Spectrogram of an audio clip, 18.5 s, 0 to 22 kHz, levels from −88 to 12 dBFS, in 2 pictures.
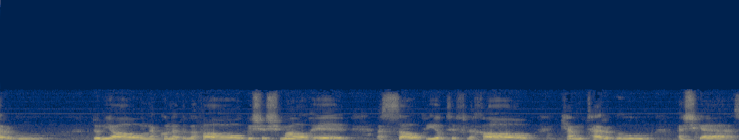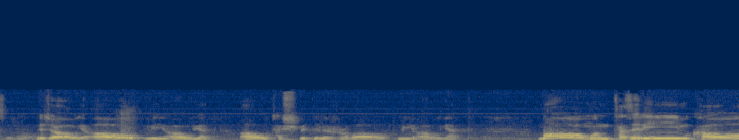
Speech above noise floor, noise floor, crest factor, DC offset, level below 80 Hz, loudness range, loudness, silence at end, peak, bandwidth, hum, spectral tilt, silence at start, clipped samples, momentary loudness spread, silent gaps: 29 dB; -47 dBFS; 18 dB; under 0.1%; -70 dBFS; 6 LU; -19 LUFS; 0 s; -2 dBFS; 7.8 kHz; none; -6.5 dB/octave; 0 s; under 0.1%; 15 LU; none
